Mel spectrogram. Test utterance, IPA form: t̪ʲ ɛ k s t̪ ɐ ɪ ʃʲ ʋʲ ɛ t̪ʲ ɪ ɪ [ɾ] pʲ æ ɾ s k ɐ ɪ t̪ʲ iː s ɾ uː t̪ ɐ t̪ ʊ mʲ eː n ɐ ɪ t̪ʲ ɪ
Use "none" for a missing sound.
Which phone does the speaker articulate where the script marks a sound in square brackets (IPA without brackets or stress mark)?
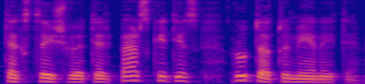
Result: ɾ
